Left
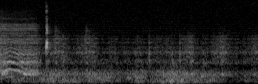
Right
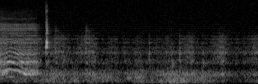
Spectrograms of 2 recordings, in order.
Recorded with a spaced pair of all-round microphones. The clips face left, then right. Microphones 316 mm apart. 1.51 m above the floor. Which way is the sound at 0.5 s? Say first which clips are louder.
Left 1 dB; 45° right (ahead or behind).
